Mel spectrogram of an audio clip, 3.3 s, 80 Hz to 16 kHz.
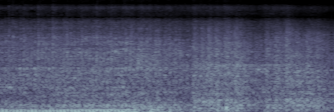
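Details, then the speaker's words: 1950s–60s "doodle bug", possibly a former golf-course or highway mower, firing after the coil was powered with a jumper wire. Settles into a steady throbbing idle with even firing and no knocking or misses; oil pressure present. Normal idle. "Okay, now I bet it fires off. Oh man, listen to it purr. That thing's running good."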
